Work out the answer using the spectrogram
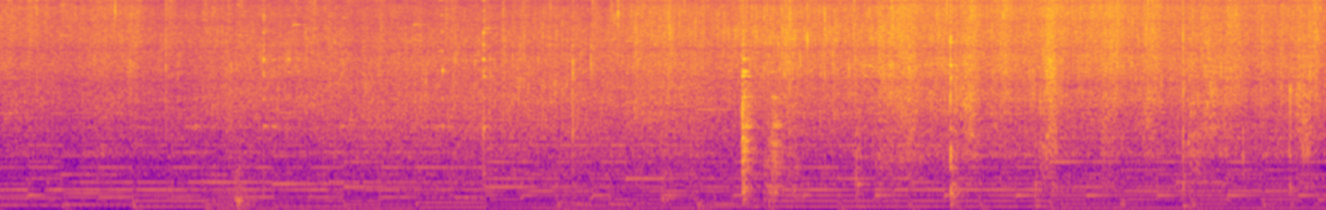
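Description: Chopped bacon and sliced hotdogs sizzling in oil in a pot, with a few sharp knocks of the spoon and of mushrooms being tipped in from a plate and stirred. The loudest knock comes about halfway through.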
